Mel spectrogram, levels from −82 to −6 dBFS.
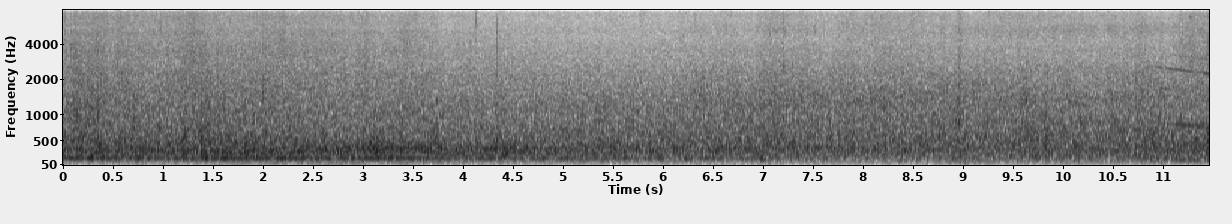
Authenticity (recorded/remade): recorded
